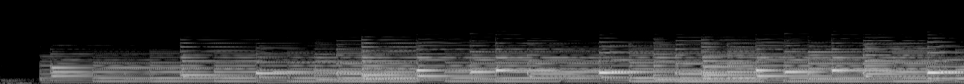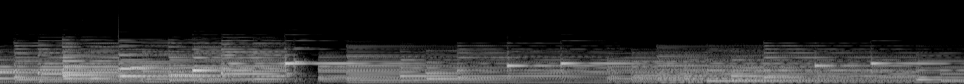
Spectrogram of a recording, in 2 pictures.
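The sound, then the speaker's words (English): Recorded closing passage of a minuet, the coda ending the whole piece: clear, pitched notes and chords in an even, measured rhythm, moderately soft, moving through a flowing phrase and settling into longer held chords. “a closure of the entire minuet, and it sounds like this.”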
